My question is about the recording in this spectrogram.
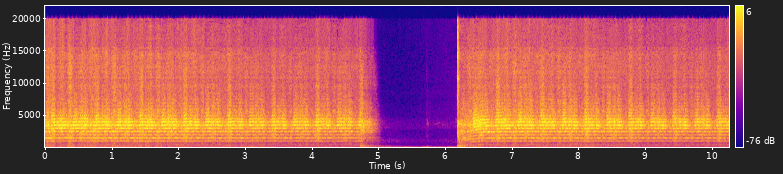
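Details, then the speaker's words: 1977 Ford F-250 Ranger XLT 460, sat 19 years after an engine fire, cranked without compression to pump up oil before a first start. An even starter whir spins freely with no clunks, though the battery may be wearing down: normal cranking. "Well, I don't hear anything clunking. Spins over nice and freely."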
